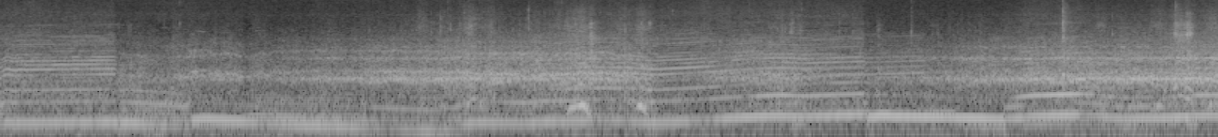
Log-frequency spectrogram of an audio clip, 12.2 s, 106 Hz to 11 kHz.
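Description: Simulated Mazda MX5 race car at Okayama in iRacing, its engine droning steadily at high revs with pitch rising and dipping through gear changes and corners, tires squealing intermittently, no voices.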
